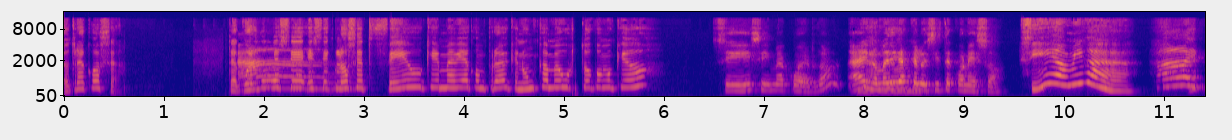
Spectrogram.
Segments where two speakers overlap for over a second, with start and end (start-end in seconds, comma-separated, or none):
1.7-3.0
